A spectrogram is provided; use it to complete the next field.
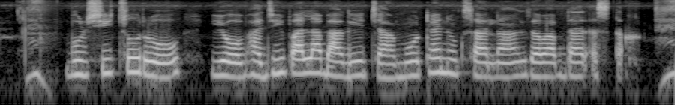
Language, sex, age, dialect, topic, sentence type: Marathi, female, 18-24, Southern Konkan, agriculture, statement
